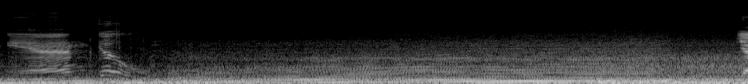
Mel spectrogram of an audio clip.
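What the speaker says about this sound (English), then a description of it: "let's go ahead and do a harder acceleration." A 2012 Nissan Pathfinder with a 5-speed automatic accelerates hard, its engine droning and rising steadily from inside the cabin, with a brief voice at the start.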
